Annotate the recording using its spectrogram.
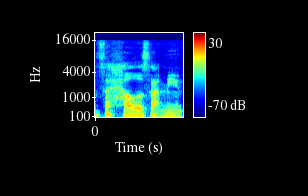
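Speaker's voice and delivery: plain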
